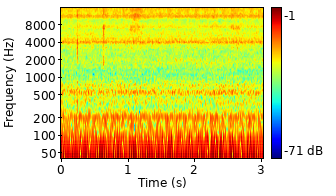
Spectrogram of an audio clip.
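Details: 2012 Buick Verano 2.4L after replacing the camshaft position actuator solenoid: low, steady idle with an even pulse of about two beats a second, no ticking or misses. P0013 and P0119 cleared, new P0011 shown. Normal idle.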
